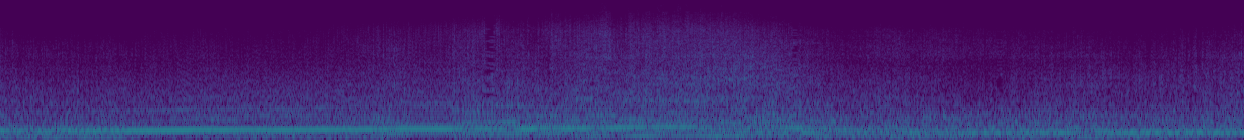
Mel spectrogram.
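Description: Dirt track race cars roar around the circuit at night, a steady engine drone with one car's note rising and fading as it passes, loud and continuous.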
